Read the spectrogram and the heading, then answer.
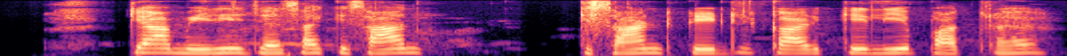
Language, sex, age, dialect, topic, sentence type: Hindi, male, 18-24, Awadhi Bundeli, agriculture, question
